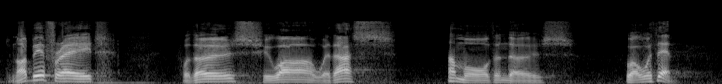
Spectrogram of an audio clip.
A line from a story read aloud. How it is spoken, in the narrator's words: He calmly says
